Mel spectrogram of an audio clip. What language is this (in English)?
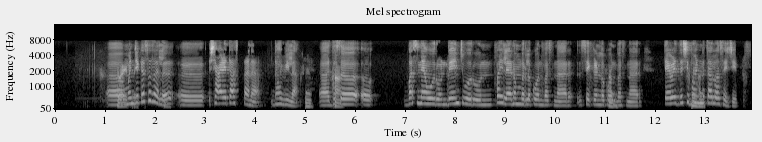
Marathi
